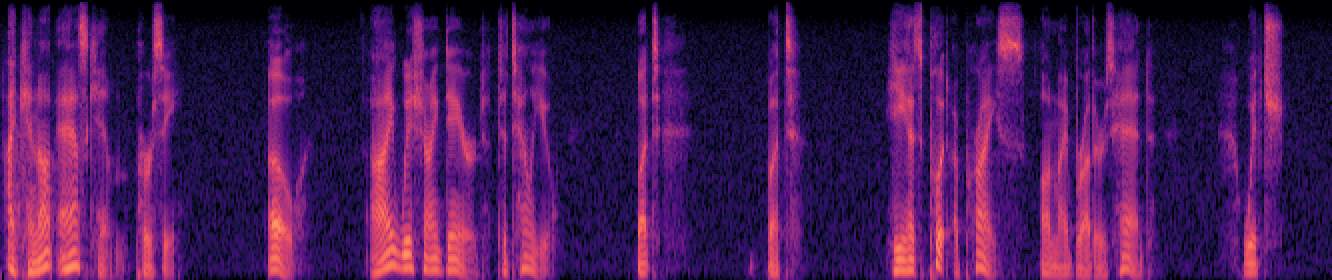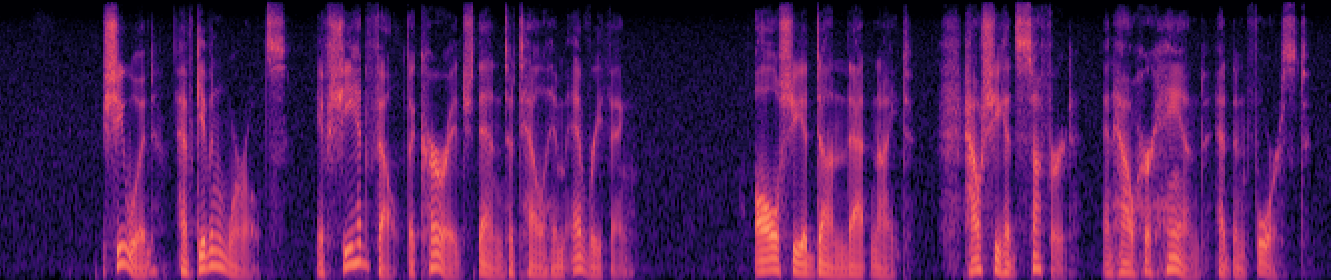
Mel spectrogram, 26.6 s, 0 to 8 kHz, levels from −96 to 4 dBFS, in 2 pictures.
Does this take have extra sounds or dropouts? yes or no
no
